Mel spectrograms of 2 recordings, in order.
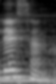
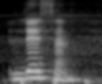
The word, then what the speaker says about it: listen: silence باسكو listen نقولوا listen okay listen T يكون silence لما يكون قبله ال S okay like Christmas okay like castle so دائما يكون تي silence.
